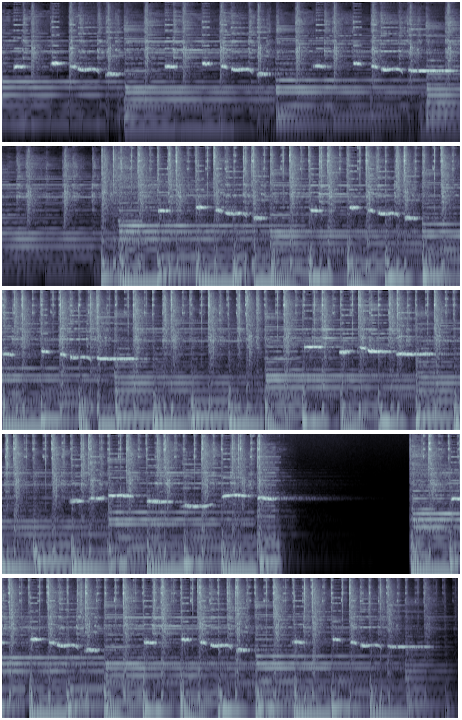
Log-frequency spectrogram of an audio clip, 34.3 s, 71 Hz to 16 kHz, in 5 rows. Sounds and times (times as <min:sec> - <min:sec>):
Music: 0:00.0 - 0:25.2, 0:26.7 - 0:34.3.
